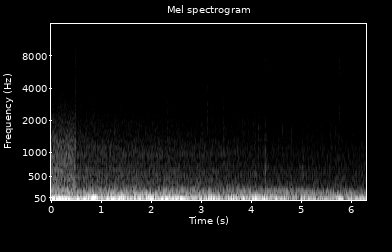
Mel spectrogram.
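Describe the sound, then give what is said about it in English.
A car being driven fast gives a steady, heavy low engine rumble with slight surges, loud and continuous with no talk over it. “Alright, give me a minute while I drive like a maniac.”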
